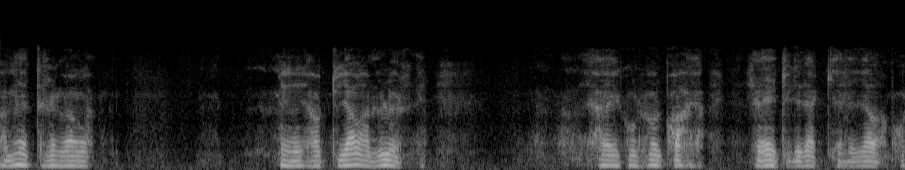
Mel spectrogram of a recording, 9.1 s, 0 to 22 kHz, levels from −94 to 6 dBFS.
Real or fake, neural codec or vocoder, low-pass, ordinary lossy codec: fake; codec, 16 kHz, 4 kbps, FunCodec, trained on Chinese and English, 50 frames a second; 7.2 kHz; Opus, 32 kbps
